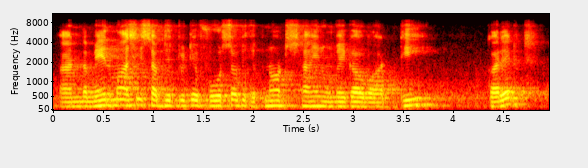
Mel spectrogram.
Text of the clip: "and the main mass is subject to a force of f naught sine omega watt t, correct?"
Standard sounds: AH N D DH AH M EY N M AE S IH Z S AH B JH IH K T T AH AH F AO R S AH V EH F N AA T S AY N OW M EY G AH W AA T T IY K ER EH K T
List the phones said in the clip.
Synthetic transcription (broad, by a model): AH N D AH M EY N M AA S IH S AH B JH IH T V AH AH F AO R S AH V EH P N AA T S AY N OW M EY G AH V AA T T IY K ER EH K T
